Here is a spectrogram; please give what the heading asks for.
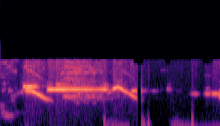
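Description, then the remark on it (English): Someone whistles a Christmas tune, holding long, wavering notes with gliding pitch bends. Short breaks follow, with softer low sounds underneath toward the end. “Yeah, it's a Christmas jam. Fire Nagy before it's too late for ….”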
